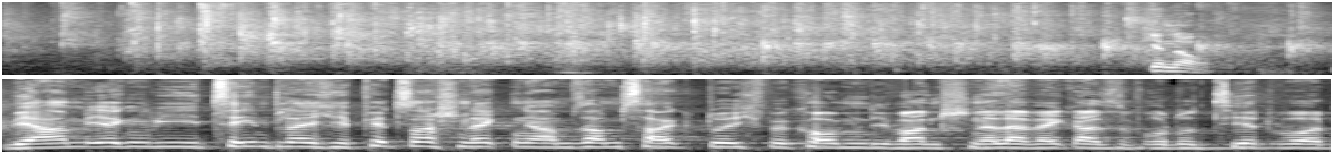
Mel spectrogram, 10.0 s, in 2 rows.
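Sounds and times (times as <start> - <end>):
audience applause: 0.0 - 5.1
speech: 4.3 - 9.9.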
